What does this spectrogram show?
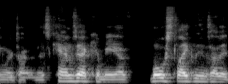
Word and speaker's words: Khamzat: He's like, first off, he said the guy's name wrong. It's Khamzat, right? And he called him Kazmat or something, and the guy's like, "I don't even know who that is."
